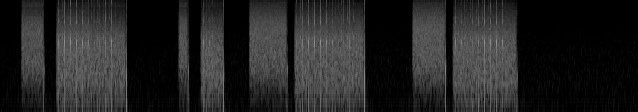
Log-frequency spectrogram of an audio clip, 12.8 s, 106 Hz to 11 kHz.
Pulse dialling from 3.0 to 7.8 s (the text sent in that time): 2 0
